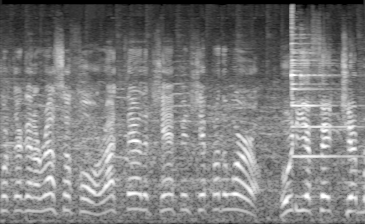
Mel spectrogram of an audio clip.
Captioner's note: bell ringing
